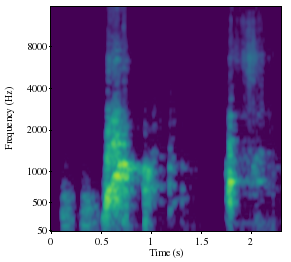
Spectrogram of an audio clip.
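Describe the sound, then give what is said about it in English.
A dog gives two sharp barks, a longer one followed by a shorter one a moment later, preceded by a couple of soft, faint yips. No one speaks. “well, the dogs made it my turn, guys.”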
